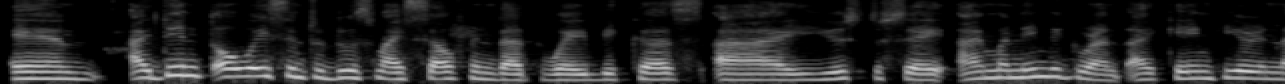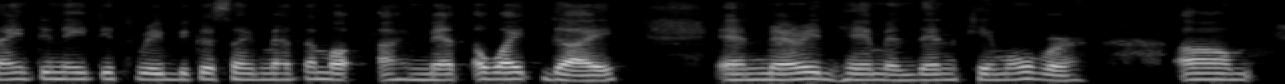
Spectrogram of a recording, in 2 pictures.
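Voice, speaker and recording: Older filipina woman, kapampangan native, unhurried storytelling, soft dark tone, dry sound. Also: lowish voice, no echo. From Philippines. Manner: reflective, measured storytelling. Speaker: workshop facilitator. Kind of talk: online workshop self-introduction. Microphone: video call.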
